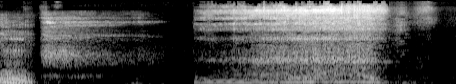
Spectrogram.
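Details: Adult man (dad) snoring beside a baby: groaning, snoring and snorts, then throat clearing.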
